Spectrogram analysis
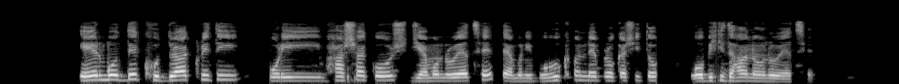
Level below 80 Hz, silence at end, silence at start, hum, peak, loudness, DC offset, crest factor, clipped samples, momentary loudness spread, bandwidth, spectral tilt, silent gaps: -62 dBFS; 0.85 s; 0.8 s; none; 0 dBFS; -16 LUFS; under 0.1%; 16 dB; under 0.1%; 9 LU; 8 kHz; -4 dB/octave; 2.50-2.67 s, 4.96-5.00 s, 6.80-6.90 s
